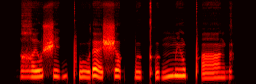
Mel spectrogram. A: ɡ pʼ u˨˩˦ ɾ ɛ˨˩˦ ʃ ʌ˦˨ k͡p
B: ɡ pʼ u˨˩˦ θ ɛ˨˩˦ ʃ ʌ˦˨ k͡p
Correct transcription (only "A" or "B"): A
